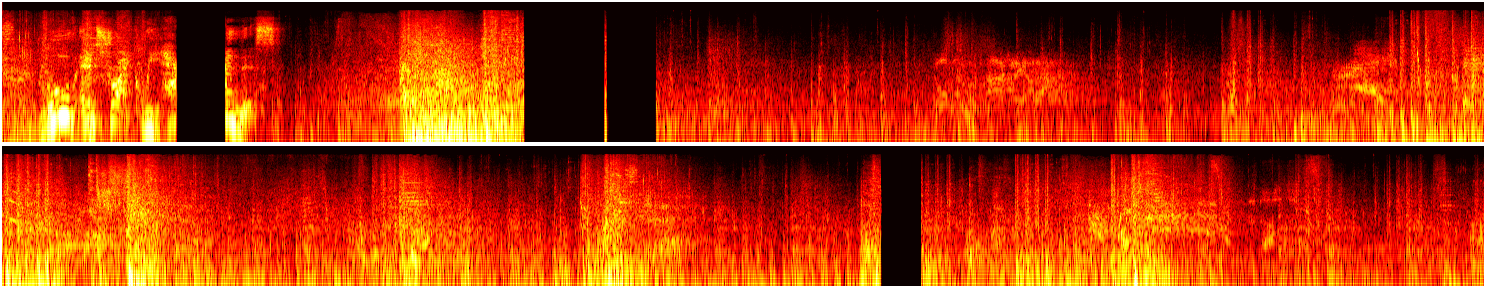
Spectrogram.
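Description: A gun fires repeatedly with sharp blasts.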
